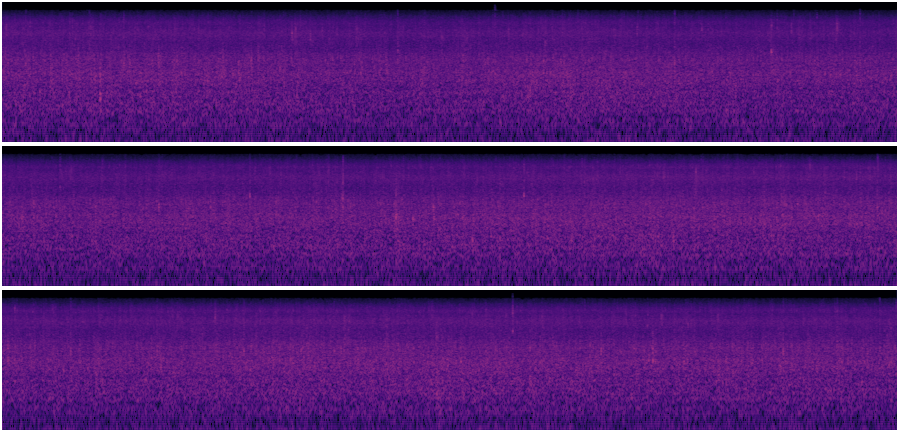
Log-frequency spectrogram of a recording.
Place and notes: Rainstorm, Armstrong Ave
Rainstorm heard through the window - Armstrong Ave, Heaton, Newcastle-Upon-Tyne, UK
